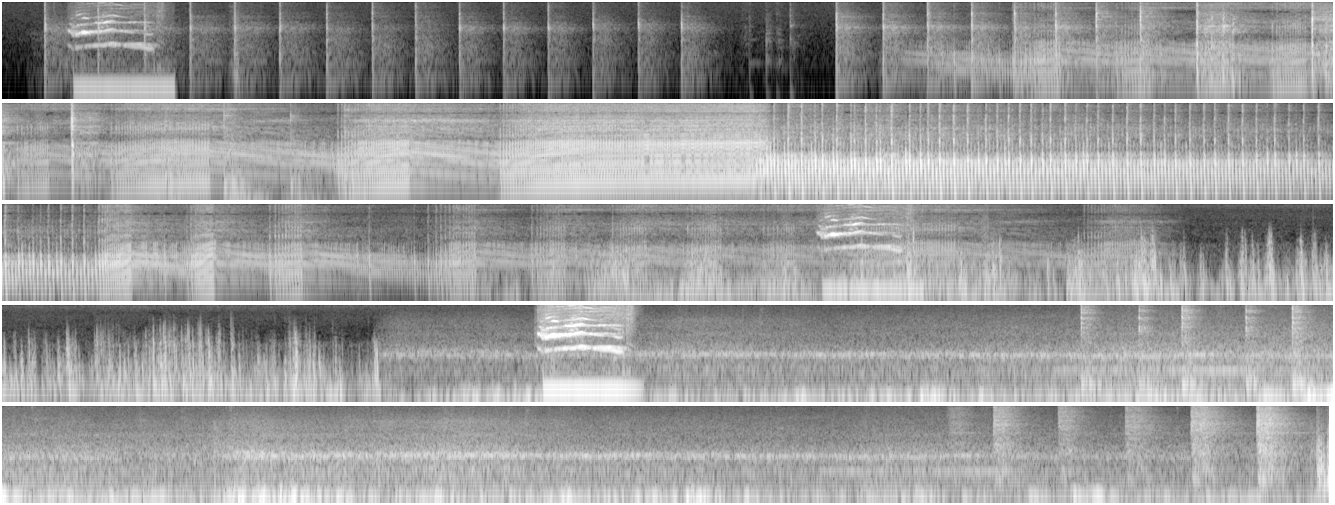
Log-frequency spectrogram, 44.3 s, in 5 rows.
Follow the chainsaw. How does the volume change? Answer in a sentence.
The volume of the chainsaw goes up, then down.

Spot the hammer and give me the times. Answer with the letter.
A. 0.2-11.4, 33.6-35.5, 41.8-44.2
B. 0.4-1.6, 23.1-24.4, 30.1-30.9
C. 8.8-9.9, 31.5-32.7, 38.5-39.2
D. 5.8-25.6
A.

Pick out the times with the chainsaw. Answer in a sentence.
The chainsaw can be heard from 5.8 to 25.6 s.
